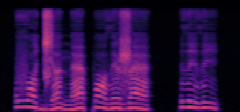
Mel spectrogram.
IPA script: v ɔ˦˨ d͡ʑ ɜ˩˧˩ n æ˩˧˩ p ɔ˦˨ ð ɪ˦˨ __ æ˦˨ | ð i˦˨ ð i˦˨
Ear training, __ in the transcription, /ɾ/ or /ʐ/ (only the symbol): ʐ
